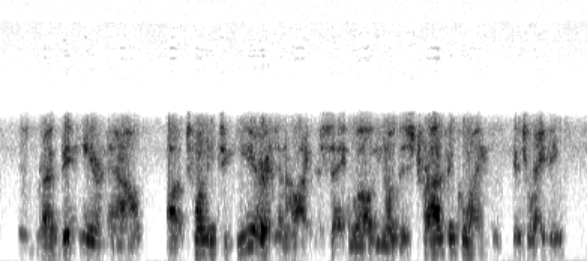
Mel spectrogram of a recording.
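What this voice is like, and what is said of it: New York accent. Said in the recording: “my accent may give it away, I'm not originally from Baltimore. I'm originally from New York.”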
